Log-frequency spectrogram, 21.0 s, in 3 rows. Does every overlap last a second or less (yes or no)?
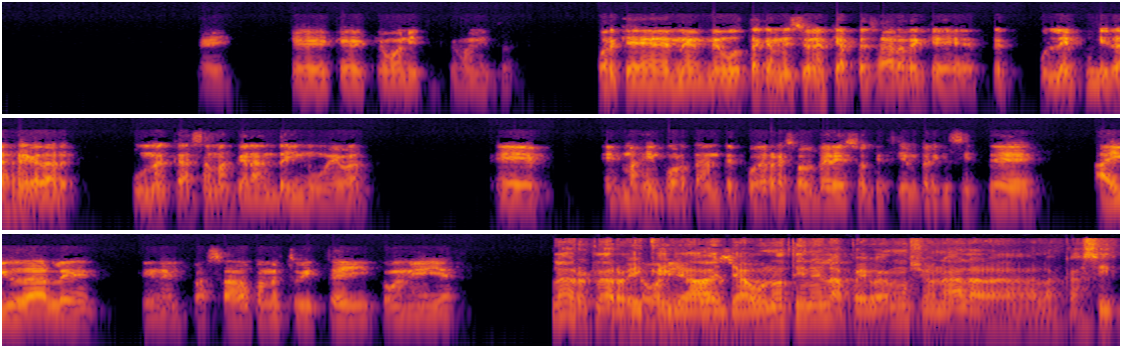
no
